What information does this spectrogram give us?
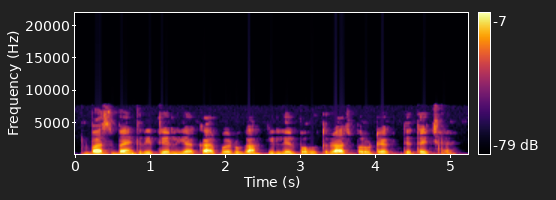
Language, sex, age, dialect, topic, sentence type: Maithili, male, 18-24, Bajjika, banking, statement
